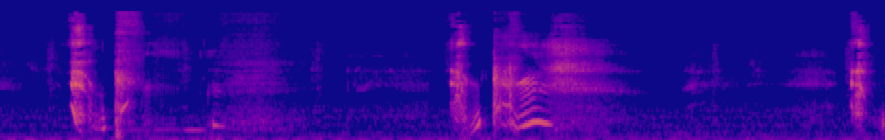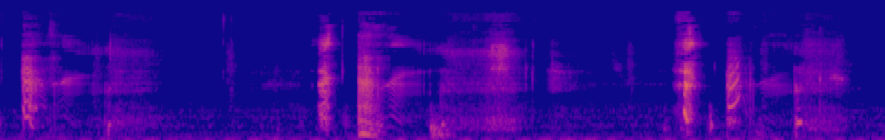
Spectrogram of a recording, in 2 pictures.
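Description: Repeated sharp sneezes, about five bursts, each with a quick intake before, in a quiet room.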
